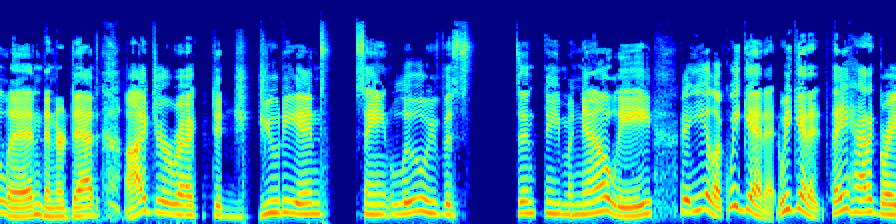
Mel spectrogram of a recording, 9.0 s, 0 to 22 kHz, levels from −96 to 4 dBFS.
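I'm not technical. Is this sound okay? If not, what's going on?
No, it isn't okay. There are three kinds of trouble with the connection.

From 1.51 to 3.20 s there are repeated stalls (stutter). The speech stops and restarts 16 times, with the longest pause about 0.17 s. The last sound is stretched to fill each gap. About a quarter of that stretch is filler, so it drags.

There are two call audio freezes. One runs from 3.22 to 3.58 s and the other from 4.66 to 5.18 s. The sound stops, fades to mostly silence, then carries on where it left off. Nothing is lost. Late-arriving audio is the likely cause.

From 7.06 to 8.85 s there is a jitter buffer speed-up. The speech runs about 5% fast, at the same pitch. Tiny slices adding up to roughly a tenth of a second are cut out to catch up after the delays, so it sounds slightly hurried.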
